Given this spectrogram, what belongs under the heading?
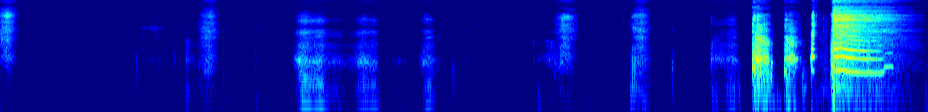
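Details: Adult with sinusitis or a cold, with streaming eyes and a constantly running nose: quiet sniffs and breaths build to a few sharp, non-stop sneezes, then a voiced groan.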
